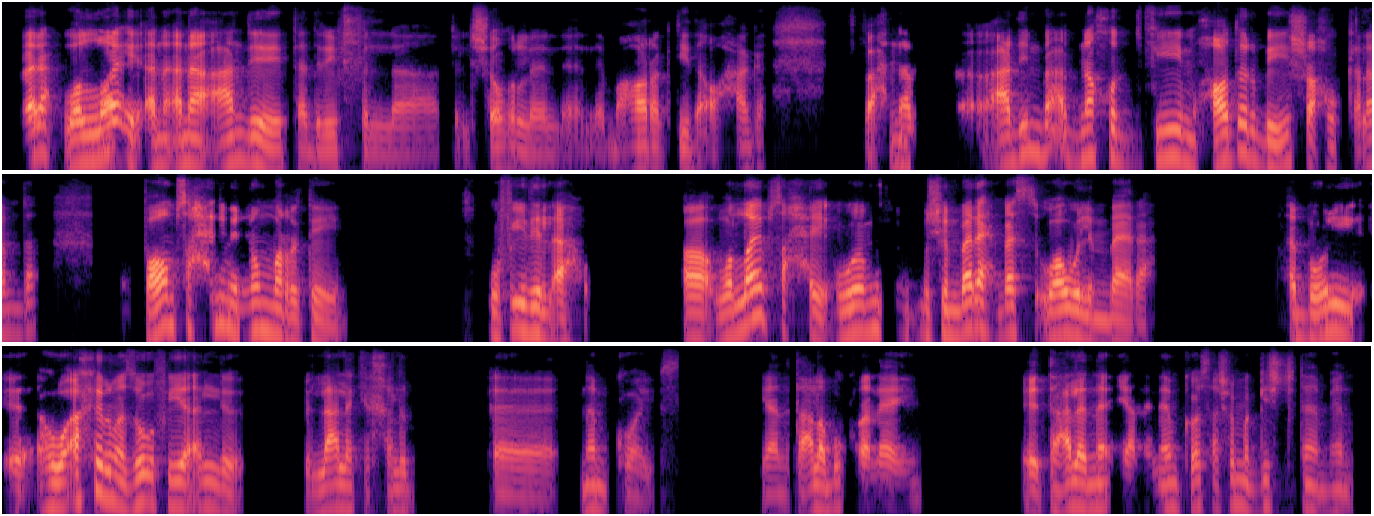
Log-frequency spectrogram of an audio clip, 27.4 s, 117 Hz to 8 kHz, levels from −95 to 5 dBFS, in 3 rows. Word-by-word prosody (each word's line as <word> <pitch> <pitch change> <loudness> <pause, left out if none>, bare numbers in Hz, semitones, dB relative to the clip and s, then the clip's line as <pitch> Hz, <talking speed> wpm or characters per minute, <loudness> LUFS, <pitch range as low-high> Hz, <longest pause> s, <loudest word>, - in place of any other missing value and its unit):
امبارح - - +5
والله، 145 +9 +5
أنا 130 - +1
أنا 135 0 +5
عندي 135 -7 +1
تدريب 100 0 -8
في - - -12
ال 90 -1 -16 0.4
في - - -22
الشغل 100 - -5
ل 90 0 -14
لمهارة 110 +2 -1
جديدة 100 -1 -10
أو - - -7
حاجة، - - -11 0.6
فإحنا - - -2
ب - - -5 0.5
قاعدين 180 +2 +1
بقى 195 - -1
بناخد 160 0 -2
في 160 +1 -4
مُحاضر 155 +6 +4
بيشرح 125 0 -2
والكلام 135 +2 -7
ده، 155 +3 -11 0.7
فهو - - +9
مصحيني 180 0 -1
من 155 - +1
النوم 155 +2 -2
مرتين، 110 -9 -1 0.9
وفي 125 +5 -5
إيدي 155 -3 +3
القهوة، 130 - +1 0.6
آه 125 0 +6
والله، 130 - +7
مصحيني 225 - -4
و 145 +4 +3 0.4
مش 135 +1 -3
امبارح 155 +5 +6
بس، 150 0 0
وأول 130 -2 +4
مبارح، 105 -1 -2 0.9
باقول 120 +4 +1 0.5
هو - - +3
آخر 210 -4 +5
ما - - +2
زهق 155 +2 0
فيا 135 -3 -1
قال - - -3
لي: - - -6 0.4
"بالله 110 +3 +1
عليك 120 -1 -3
يا - - -14
خالد، 110 +1 -10 0.5
آآ 95 -2 -7 0.2
نام 120 -1 -6
كويس - - -15 0.5
يعني، 95 -1 -7
تعالَ - - 0
بكرا - - -4
نايم، 90 -1 -5 0.8
تعالَ 125 - +2
نا 125 - -1
يعني - - -6
نايم 125 +1 -4
كويس 135 +2 -7
عشان 145 - -7
ما 125 - -5
تجيش 135 +3 -9
تنام 115 -4 -10
هنا، 110 -2 -12
130 Hz, 155 wpm, -25 LUFS, 110-150 Hz, 0.9 s, فهو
